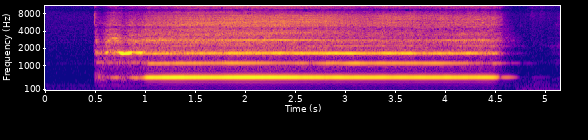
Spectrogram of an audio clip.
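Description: A beginner flute holds a single steady C sharp, a clear breathy tone lasting about four seconds with a soft onset and clean cutoff, played alone and close.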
